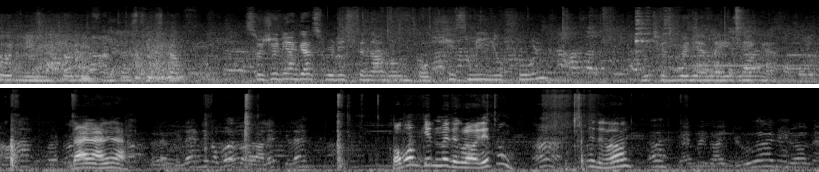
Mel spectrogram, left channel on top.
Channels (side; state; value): both; different; correlation 0.01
